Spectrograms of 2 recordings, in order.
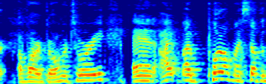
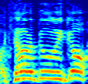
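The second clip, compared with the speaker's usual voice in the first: mock drilled, high unison call-back group yell; 7 semitones higher than usual. Retelling how the trainees answered the sergeant: imitating a group yell. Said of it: "we'd all have to yell".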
